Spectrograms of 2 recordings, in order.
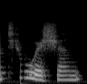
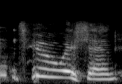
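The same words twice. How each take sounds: First: Said in the usual way. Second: "Intuition" said slowly and pointedly, with the full first syllable "In"; correcting herself. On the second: Shown as a demonstration. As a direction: stretch out "Intuition" to fix the slip.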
